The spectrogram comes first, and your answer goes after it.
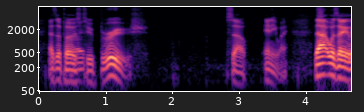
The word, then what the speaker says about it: Bruges: So I have always heard Club Bruges described, this Belgian club, as the French pronunciation, Bruges.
